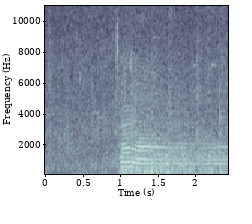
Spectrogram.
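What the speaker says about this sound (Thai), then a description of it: "แต่ว่าวันนี้ ฝนตกค่ะ" Steady rain falls on a balcony in Loei, Thailand, a broad continuous hiss that turns louder and denser partway through, with a faint tonal hum added over the downpour and no clear thunder.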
